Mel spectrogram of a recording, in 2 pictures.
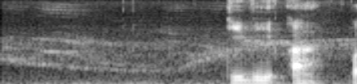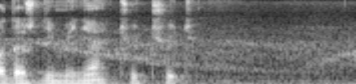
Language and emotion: Russian, neutral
